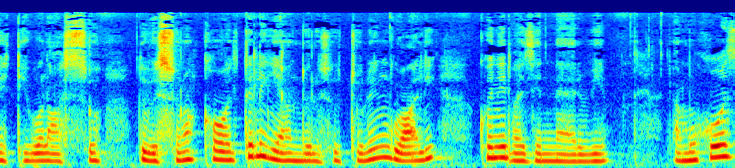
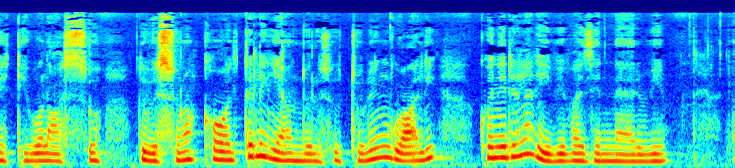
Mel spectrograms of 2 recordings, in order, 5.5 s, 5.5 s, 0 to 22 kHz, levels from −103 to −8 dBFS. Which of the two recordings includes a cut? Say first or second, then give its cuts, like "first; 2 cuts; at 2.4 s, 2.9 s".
first; 1 cut; at 3.8 s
